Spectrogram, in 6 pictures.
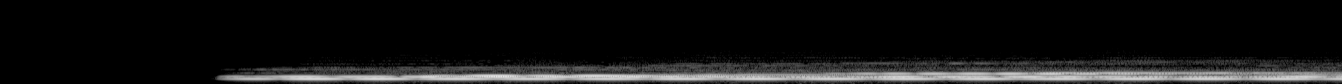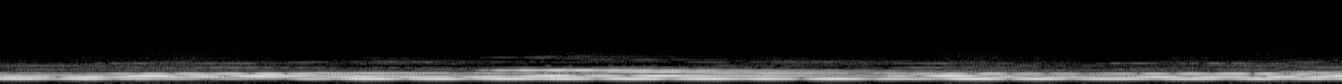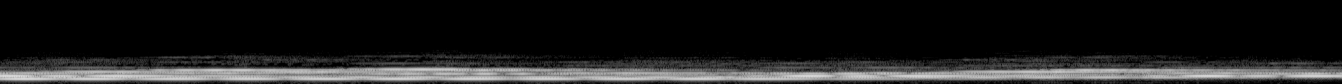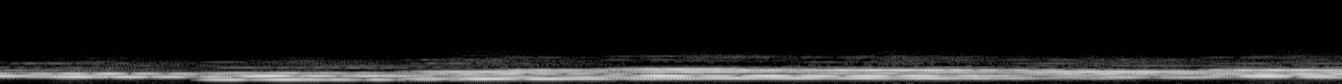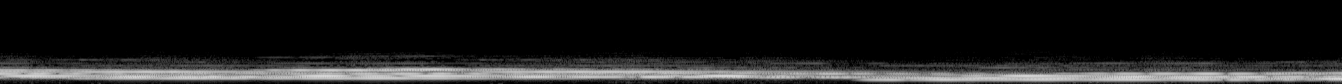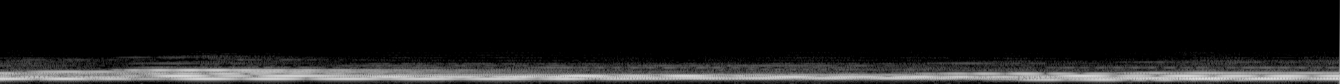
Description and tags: Atmospheric harmonies with the Helm synth, sequenced with Ardour.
